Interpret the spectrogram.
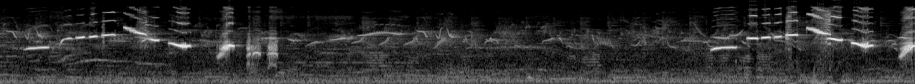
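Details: White-rumped shama in full, lively song, used to call a rival and rouse a silent bird into singing: loud clear whistled phrases with rising and falling slurs and sharp accents, bursts at the start and end, quieter twittering between.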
